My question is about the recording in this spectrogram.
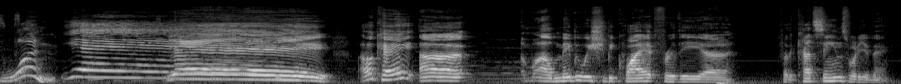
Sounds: music, speech

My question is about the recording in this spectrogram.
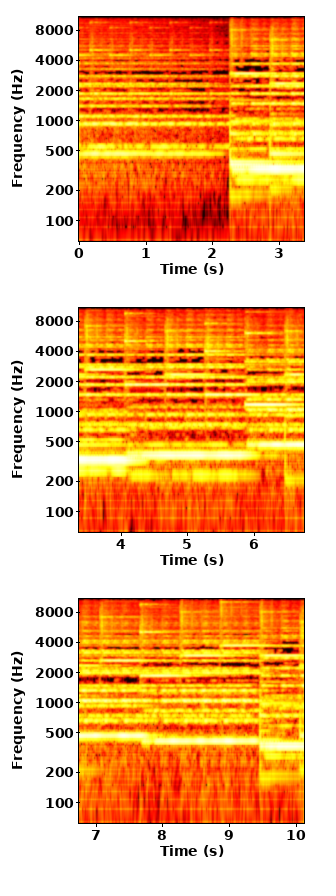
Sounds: music

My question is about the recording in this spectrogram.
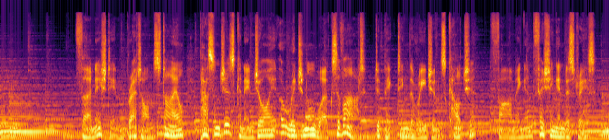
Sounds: speech, tender music, music

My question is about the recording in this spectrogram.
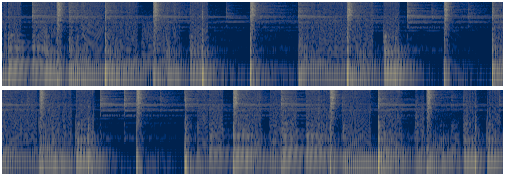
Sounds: funk, music

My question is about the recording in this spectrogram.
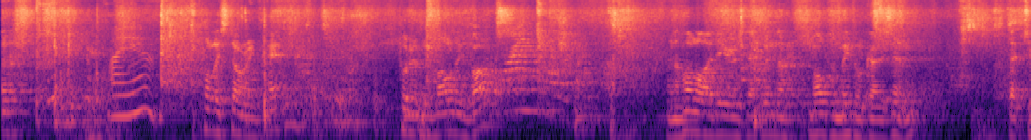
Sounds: speech

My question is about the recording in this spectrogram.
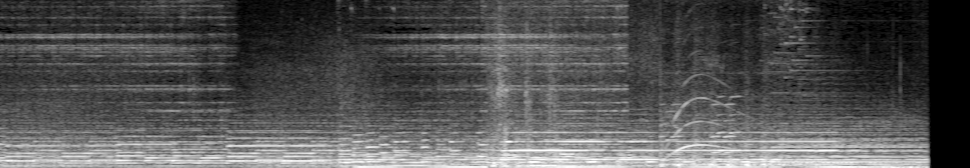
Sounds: music, vehicle

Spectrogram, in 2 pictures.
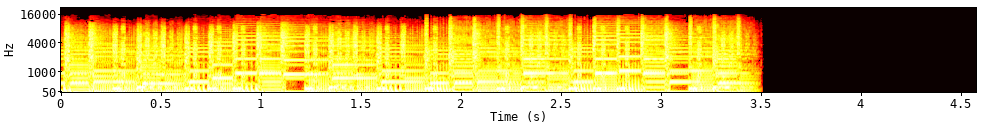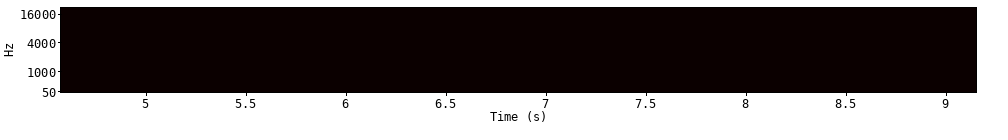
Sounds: music

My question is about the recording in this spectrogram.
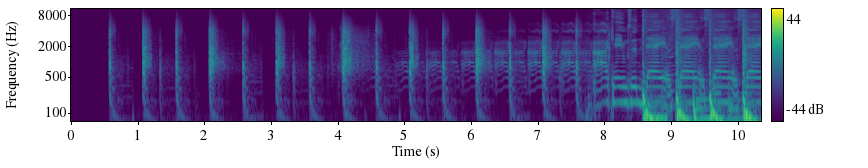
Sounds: singing, music

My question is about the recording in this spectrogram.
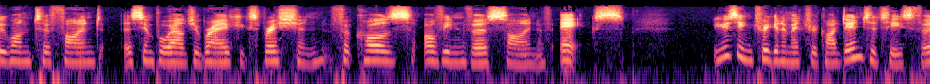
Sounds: speech

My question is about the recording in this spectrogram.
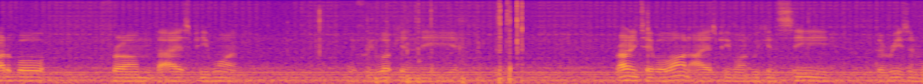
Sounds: speech

